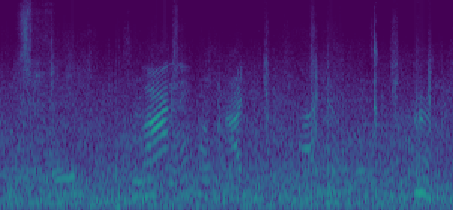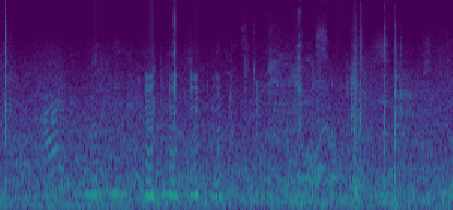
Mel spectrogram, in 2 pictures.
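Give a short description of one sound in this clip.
A crowd of men and women chatter all around in a large echoing hall.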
